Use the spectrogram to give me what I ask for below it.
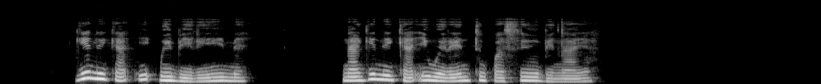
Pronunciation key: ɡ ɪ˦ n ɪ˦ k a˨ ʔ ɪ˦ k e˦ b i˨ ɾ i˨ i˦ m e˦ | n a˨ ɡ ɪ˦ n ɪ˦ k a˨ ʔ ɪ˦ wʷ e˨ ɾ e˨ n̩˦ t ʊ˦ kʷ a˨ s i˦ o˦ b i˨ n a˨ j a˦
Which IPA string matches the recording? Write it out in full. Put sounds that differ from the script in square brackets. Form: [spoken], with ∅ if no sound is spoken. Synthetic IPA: ɡ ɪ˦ n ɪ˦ k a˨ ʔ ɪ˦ [k͡p] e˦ b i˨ ɾ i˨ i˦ m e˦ | n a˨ ɡ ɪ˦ n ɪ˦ k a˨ ʔ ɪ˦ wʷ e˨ ɾ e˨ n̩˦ t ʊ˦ kʷ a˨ s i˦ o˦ b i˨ n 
